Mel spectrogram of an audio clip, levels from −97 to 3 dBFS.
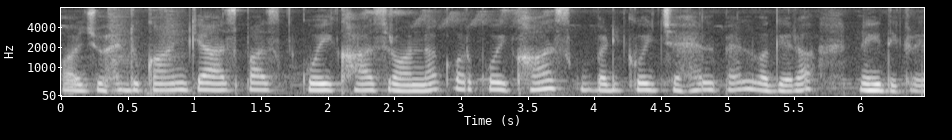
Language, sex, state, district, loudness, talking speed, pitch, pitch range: Hindi, female, Rajasthan, Bikaner, -16 LUFS, 195 wpm, 220 Hz, 210-230 Hz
